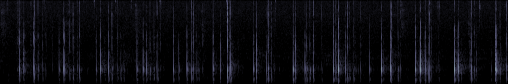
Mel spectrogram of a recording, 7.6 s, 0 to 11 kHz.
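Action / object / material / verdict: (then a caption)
tap / fabric-covered hard glasses case / fabric over plastic / none. Long purple nails tap quickly and scratch across the front of a closed, hollow, rigid glasses case with a printed fabric cover. About 35 short, dry clicks with a hollow mid-range knock around 600 Hz come in rapid uneven bursts, with faint scratchy rustling between them and almost no ring after each tap.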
